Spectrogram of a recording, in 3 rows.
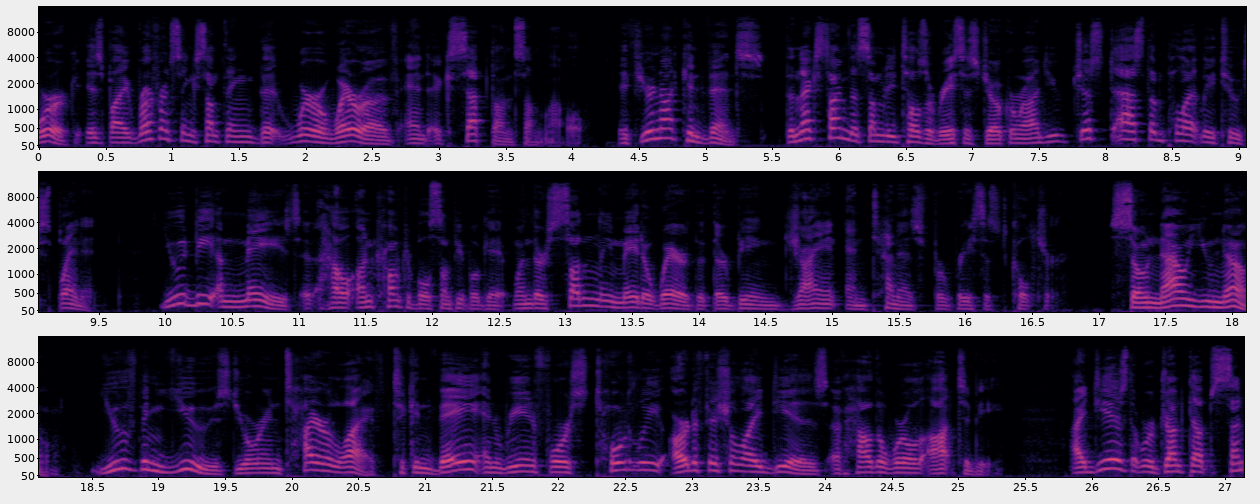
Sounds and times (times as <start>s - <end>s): Speech: 0.0s - 27.1s.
